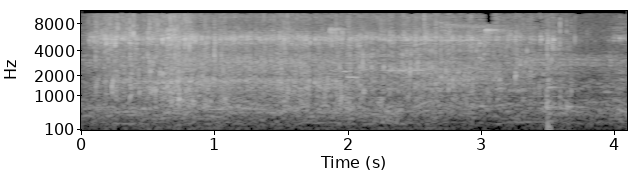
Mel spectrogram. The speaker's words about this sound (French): Versez une troisième fois 4 cruches d'eau sur l'autel afin que le bois soit trempé et qu'il soit impossible à un homme de l'allumer.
